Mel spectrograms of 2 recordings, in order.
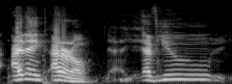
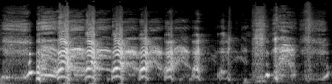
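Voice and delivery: a long, rising, high cackle; long high laugh; 7 dB louder than usual. Real, not acted. Fan losing it at a comic scene, long high laugh. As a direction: dissolve into laughter. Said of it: "I'm laughing right now talking about it".

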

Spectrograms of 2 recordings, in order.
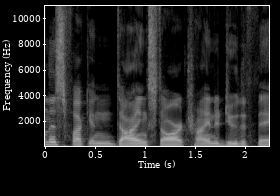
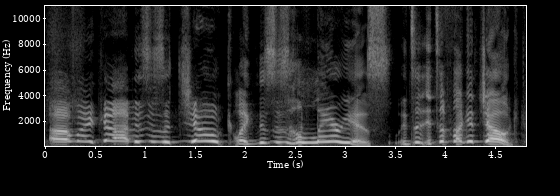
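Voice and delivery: pitched way up, slowed, laughing disbelief; incredulous high shriek; 3 dB louder than usual. Retold or imitated. Reacting to the Dinklage scene, a high incredulous squeal. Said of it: "And I was just like".

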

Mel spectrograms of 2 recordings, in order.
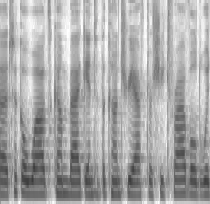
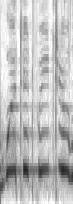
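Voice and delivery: much higher, louder indignant repeat; bigger outcry; 6 dB louder than usual. Acted. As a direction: push the outrage further.

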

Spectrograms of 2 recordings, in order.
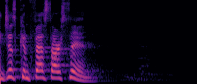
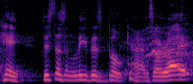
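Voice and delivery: low, joking pact among friends; conspiratorial aside; 7 semitones lower than usual. Acted. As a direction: propose it low, half-amused. Disciples' secret pact acted jokingly.

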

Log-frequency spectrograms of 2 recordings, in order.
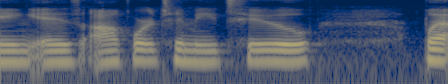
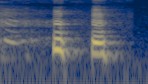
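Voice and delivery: loud high laugh; 11 semitones higher, 7 dB louder than usual. Real, not acted. Laughing at Darren.

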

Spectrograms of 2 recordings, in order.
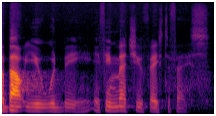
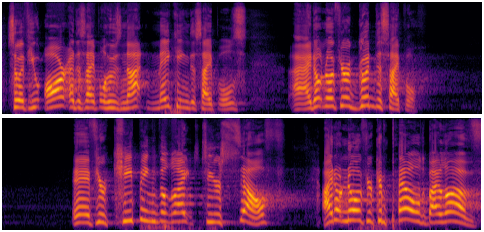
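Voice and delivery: rising, louder preacher's challenge; preaching at full force; 8 semitones higher, 10 dB louder than usual. Acted. Pastor challenging the church, preaching loud. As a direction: press the point home, climbing in pitch.

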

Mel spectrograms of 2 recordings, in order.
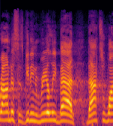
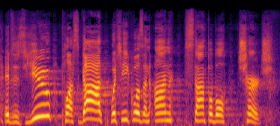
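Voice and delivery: slow, louder, words hammered; emphatic slow climax; 3 dB louder, slower than usual. Shown as a demonstration. Pastor hammers the equation home, slow and emphatic. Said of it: "add to the equation".

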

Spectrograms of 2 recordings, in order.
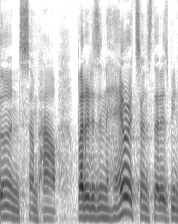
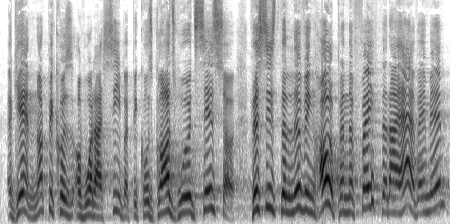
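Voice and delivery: preaching climax; 7 semitones higher, 12 dB louder than usual. Real, not acted.

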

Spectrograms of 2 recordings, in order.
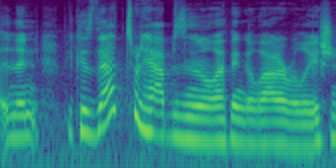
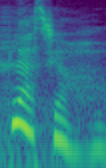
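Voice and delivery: lower, slow Southern "Bless your heart"; Southern grandma accent; 4 semitones lower, slower than usual. Retold or imitated. Granddaughter quoting her grandma's favourite phrase, in a Southern accent. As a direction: drawl it like a Georgia grandma. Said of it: "They speak so slow and sweet".

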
